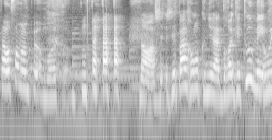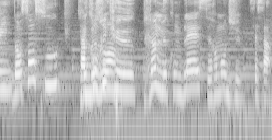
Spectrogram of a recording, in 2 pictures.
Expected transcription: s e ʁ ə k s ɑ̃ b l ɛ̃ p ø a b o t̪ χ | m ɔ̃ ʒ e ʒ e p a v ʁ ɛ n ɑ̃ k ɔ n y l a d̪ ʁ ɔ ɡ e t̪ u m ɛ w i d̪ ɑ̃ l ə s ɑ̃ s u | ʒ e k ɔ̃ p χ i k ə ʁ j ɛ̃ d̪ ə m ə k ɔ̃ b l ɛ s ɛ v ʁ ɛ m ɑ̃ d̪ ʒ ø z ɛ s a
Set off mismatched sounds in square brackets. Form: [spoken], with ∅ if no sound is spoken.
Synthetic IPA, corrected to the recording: s [a] ʁ ə [∅] s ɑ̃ b l ɛ̃ p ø a [m] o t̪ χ | [n] ɔ̃ ʒ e ʒ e p a v ʁ ɛ [m] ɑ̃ k ɔ n y l a d̪ ʁ ɔ ɡ e t̪ u m ɛ w i d̪ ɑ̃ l ə s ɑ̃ s u | ʒ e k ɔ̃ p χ i k ə ʁ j ɛ̃ d̪ ə m ə k ɔ̃ b l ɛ s ɛ v ʁ ɛ m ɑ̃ d̪ ʒ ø [s] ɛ s a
